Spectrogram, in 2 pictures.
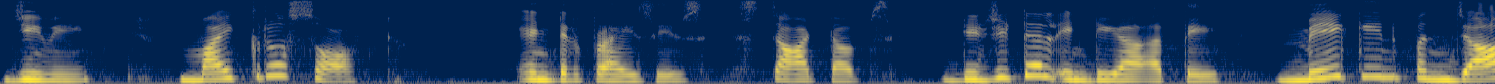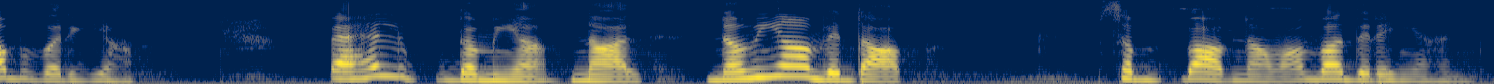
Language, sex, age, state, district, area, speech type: Punjabi, female, 18-30, Punjab, Jalandhar, urban, spontaneous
